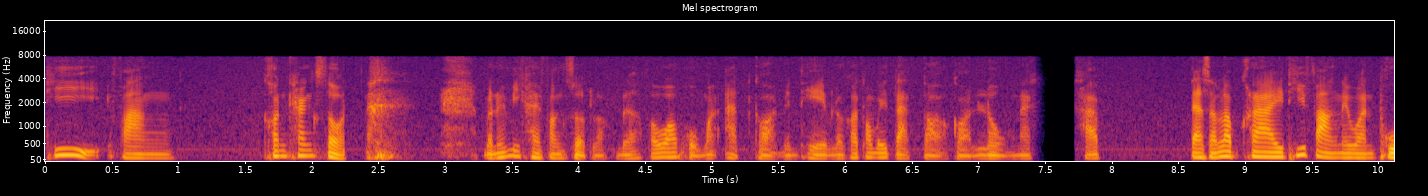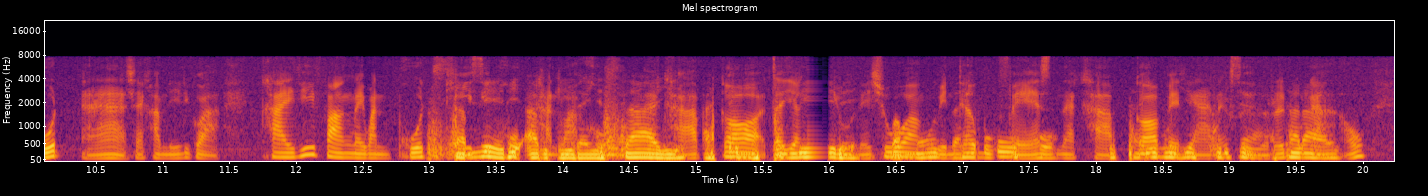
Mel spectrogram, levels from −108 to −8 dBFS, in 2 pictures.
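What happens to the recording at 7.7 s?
A call audio freeze runs from 7.42 to 7.74 s: the audio holds as a brief fading buzz, falls silent for about 0.25 s, then resumes intact. Delayed packets likely emptied the jitter buffer.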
